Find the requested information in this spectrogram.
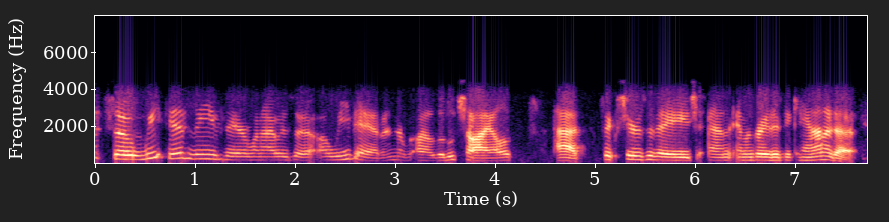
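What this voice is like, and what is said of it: Scottish accent. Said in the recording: “I like the accent, by the way. I like the accent.”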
